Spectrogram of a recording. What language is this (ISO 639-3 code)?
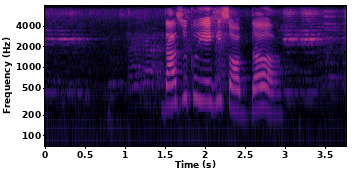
nep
